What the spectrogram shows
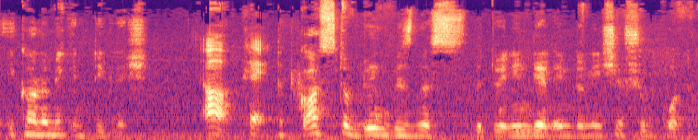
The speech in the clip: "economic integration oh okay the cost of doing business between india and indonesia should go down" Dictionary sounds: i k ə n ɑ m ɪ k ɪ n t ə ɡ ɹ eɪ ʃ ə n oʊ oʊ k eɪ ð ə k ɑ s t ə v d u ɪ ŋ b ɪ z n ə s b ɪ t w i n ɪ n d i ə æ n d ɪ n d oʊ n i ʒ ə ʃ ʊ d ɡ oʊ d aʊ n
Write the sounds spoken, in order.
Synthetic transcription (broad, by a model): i k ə n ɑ m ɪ k ɪ n t ə ɡ ɹ eɪ ʃ ə n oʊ oʊ k eɪ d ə k ɑ s t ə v d u ɪ ŋ b ɪ z n ə s b ɪ t w i n ɪ n d i ə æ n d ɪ n d oʊ n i ʃ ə ʃ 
